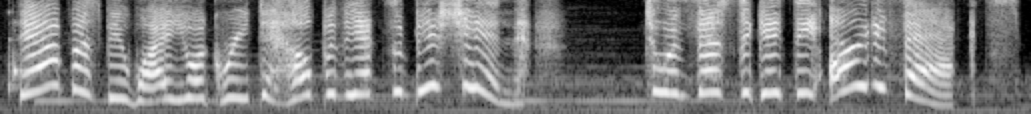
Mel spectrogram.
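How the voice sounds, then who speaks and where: A woman voicing a tiny, excitable fairy girl sidekick in a video game, with a squeaky childlike voice and an eager, exclamatory manner. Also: normal speed, music in the background. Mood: excited. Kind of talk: scripted video game dialogue.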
